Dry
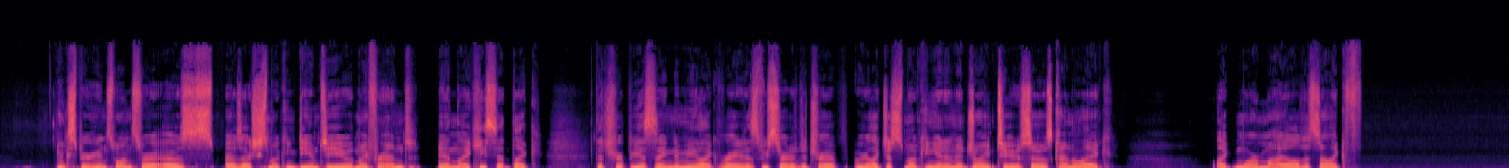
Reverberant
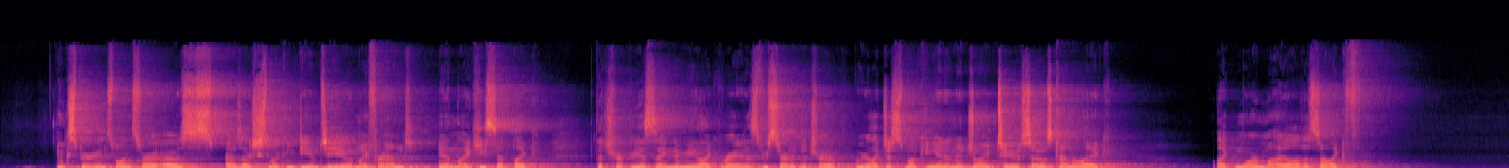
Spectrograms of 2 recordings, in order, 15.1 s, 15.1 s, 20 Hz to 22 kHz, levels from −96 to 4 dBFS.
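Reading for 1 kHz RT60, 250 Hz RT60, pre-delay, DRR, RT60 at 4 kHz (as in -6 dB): 1.4 s, 1.8 s, 16 ms, 7.5 dB, 1.4 s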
